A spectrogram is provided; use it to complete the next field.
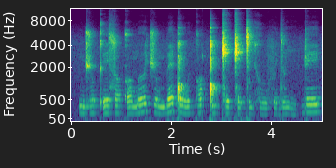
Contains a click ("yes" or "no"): yes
